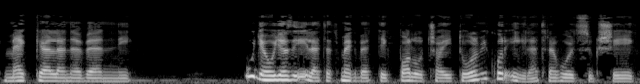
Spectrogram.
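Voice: medium pitch, a little mellow, no room sound, natural voice. A reader voicing a sly, jovial male schemer who talks in a wheedling, boastful way in an old tavern story. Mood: scheming. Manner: wheedling, boastful, grinning talk. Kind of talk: audiobook character reading.

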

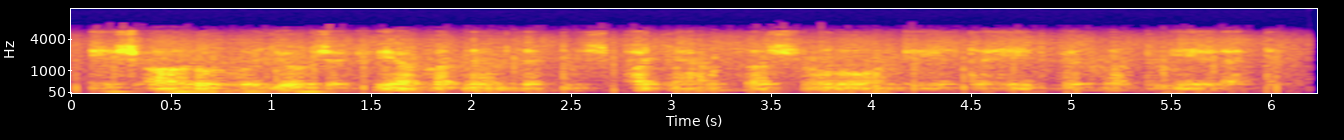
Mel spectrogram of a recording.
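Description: A man giving a theatrical reading of literary prose, with a dramatic delivery. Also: gravelly. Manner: theatrical, dramatic delivery with big pitch swings. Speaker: reader. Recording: dull lo-fi recording with steady background noise.

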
